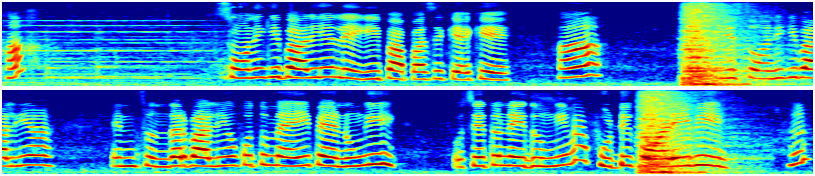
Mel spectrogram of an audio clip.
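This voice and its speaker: Woman as high-voiced cruel stepmother, harsh scolding and threats, music underneath. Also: steady tone, unhurried, long pauses. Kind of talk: Hindi moral-story acting. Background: background music.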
